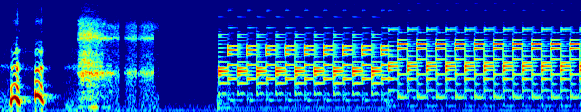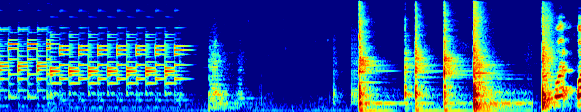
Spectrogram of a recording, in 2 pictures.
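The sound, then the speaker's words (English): A marimba chime from a small keyboard plays a quick, evenly pulsed run of bright, repeating notes for about five seconds, framed by brief vocal sounds before and after. “You trying to get that little chime? That's called marimba.”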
